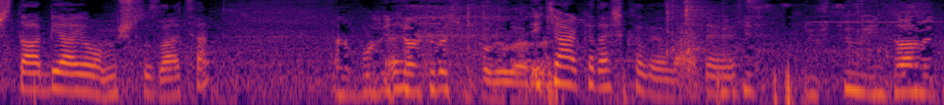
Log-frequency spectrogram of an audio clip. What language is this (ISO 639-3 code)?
tur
